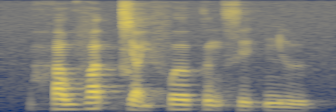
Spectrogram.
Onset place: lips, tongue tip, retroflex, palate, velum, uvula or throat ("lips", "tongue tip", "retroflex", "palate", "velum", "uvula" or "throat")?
throat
